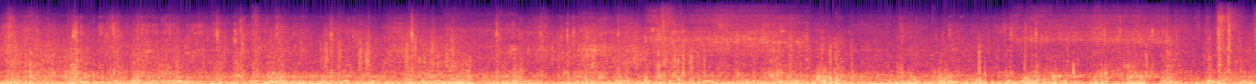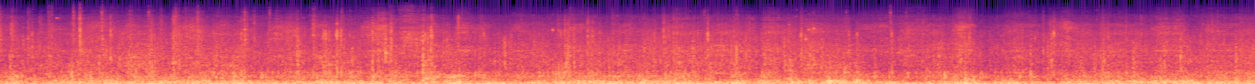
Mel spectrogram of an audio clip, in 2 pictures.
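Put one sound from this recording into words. Bicycle tyres rattle and crunch over a bumpy dirt trail.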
